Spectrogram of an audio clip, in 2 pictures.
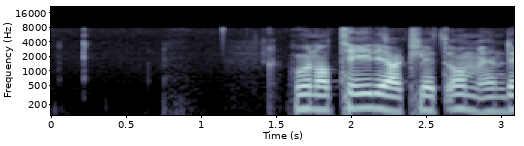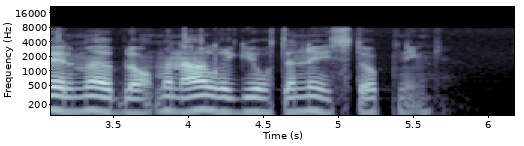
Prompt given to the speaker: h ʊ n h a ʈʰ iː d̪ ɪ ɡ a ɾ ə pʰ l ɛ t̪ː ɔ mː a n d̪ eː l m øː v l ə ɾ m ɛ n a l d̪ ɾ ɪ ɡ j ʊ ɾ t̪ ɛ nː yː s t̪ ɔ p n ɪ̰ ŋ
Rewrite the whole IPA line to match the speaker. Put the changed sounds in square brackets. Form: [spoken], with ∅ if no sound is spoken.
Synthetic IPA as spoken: h ʊ n h a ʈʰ iː d̪ ɪ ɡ a ɾ ə [kʰ] l ɛ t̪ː ɔ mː [ɛ] n d̪ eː l m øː [b] l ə ɾ m ɛ n a l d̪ ɾ ɪ ɡ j ʊ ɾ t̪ ɛ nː yː s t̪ ɔ p n ɪ̰ ŋ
